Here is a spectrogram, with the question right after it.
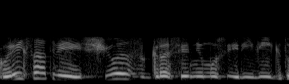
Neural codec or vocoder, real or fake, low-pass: none; real; 3.6 kHz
